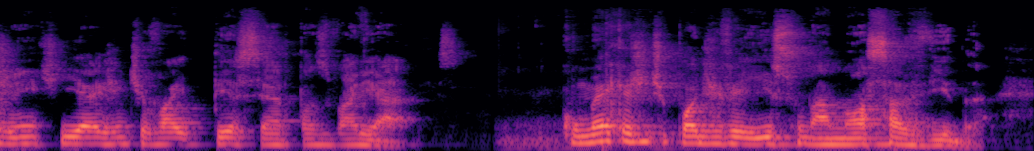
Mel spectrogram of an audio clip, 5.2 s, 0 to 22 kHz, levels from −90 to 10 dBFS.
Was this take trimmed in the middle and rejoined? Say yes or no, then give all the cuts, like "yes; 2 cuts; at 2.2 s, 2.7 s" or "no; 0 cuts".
no; 0 cuts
